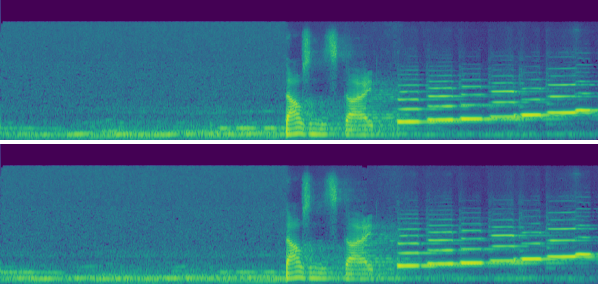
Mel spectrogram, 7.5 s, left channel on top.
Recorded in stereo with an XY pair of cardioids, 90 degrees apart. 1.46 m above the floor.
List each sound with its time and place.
3.6 s a man speaking: 15° left, 0.6 m; by 4.8 s 5° left, 1.3 m
5.0 s a flute: 5° right, 1.1 m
